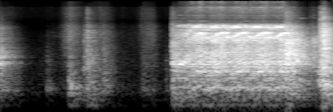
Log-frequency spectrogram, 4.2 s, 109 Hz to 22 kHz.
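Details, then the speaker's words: Murray 24-inch riding mower, Briggs engine with water in the fuel and rust in the engine, new battery; starter spins it over with an even churn, about four pulses a second, never firing; cranks but won't run, owner plans to drain the fuel and clean the carburetor. "so it starts up but uh does not dry or does not run at all uh it just turns over"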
